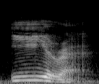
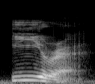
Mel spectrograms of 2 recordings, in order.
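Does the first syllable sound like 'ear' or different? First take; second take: like ear; like ear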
